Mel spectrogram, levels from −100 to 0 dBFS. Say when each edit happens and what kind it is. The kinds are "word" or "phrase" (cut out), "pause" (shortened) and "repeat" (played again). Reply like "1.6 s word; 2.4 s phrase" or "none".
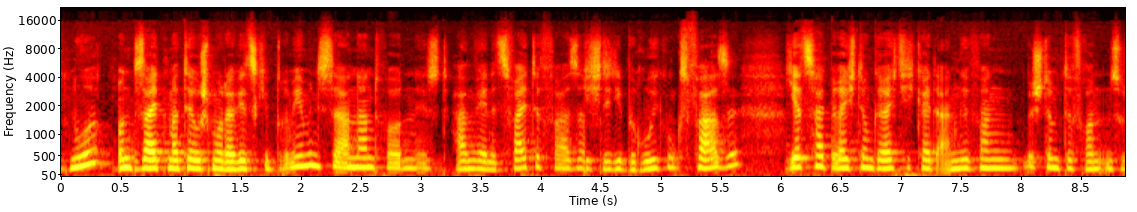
1.8 s word; 4.5 s word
